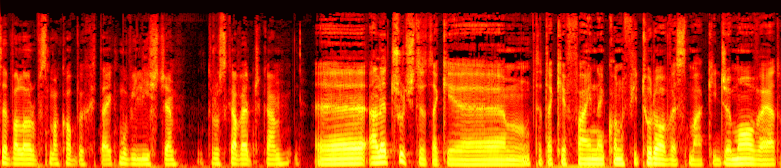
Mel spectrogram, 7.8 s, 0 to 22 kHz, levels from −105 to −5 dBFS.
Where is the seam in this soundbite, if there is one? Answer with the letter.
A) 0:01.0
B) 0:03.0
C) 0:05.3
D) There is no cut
B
